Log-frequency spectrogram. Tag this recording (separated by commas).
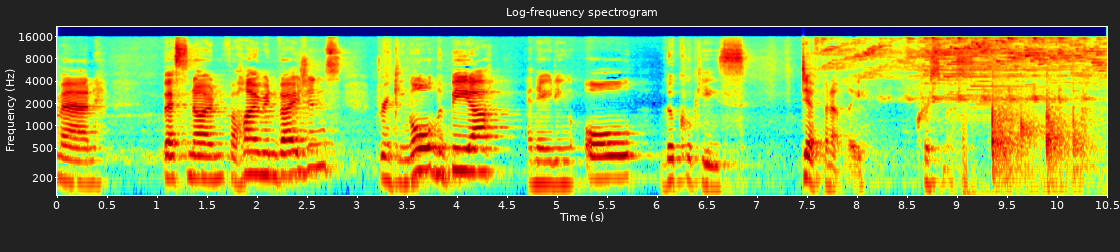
Speech, Christmas music, Music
